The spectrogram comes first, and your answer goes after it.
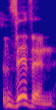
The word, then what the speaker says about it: Vivun: How do you pronounce Vevon correctly? It's Vivan. Sharp letters and funny story Gerhard, it's actually a Finnish word.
